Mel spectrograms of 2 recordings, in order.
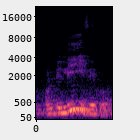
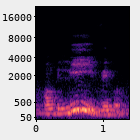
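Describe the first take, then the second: First: The stress is on the third syllable. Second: The same.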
